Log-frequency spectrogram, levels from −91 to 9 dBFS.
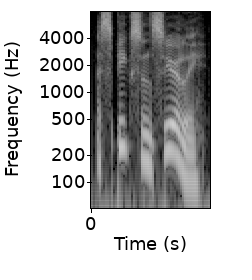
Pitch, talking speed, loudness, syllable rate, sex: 165 Hz, 150 wpm, -18 LUFS, 5.7 syllables/s, male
